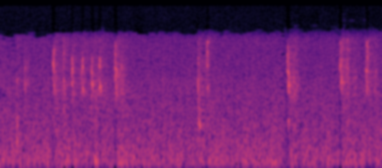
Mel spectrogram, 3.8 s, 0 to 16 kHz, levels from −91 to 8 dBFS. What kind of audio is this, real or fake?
real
